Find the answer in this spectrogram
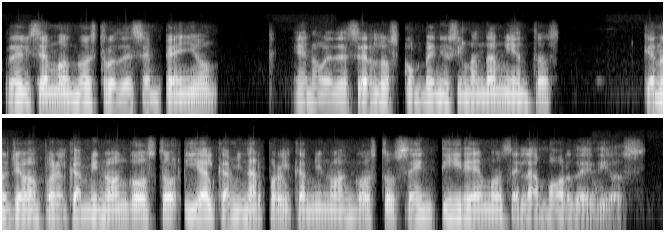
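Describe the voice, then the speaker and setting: Un hombre con acento mexicano que comenta temas religiosos en una charla, contando anécdotas con muchas preguntas retóricas. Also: male voice, fairly low pitch, measured pace, no echo, muffled recording. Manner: lively, lots of rhetorical "¿no?" and "¿verdad?". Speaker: church member commenting. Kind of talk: religious discussion, storytelling.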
